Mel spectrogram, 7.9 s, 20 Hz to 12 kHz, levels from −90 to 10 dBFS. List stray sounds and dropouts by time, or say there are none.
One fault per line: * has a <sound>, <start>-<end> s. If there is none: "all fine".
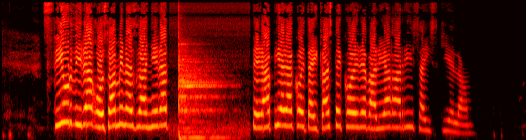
* has a thud, 2.7-3.6 s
